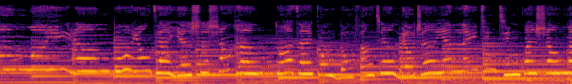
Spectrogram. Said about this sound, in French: Et on va passer maintenant au son ….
